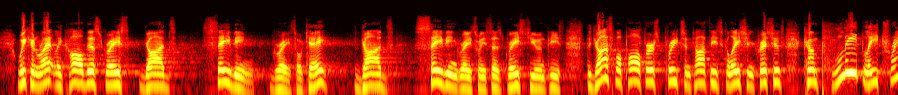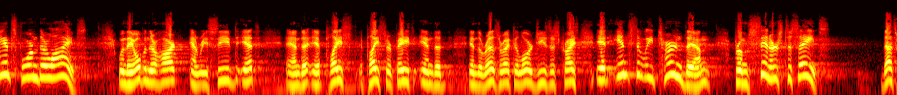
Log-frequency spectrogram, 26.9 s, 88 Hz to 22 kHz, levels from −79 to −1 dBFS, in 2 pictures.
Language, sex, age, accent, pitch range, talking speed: English, male, 60-79, American, 155-195 Hz, 150 wpm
